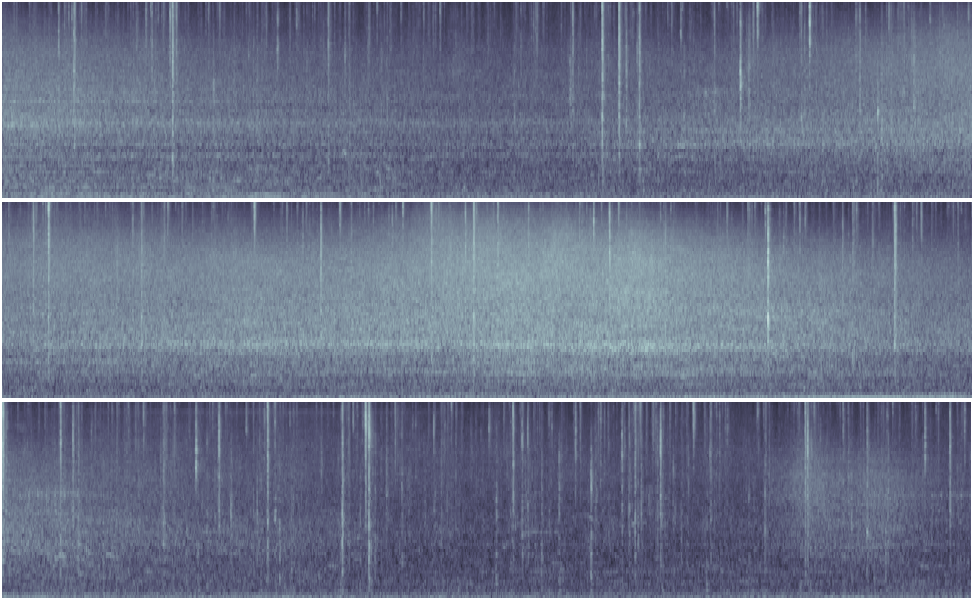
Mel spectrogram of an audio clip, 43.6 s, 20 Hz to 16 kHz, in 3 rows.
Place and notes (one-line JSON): {"title": "Avenue Jean Jaurès, Paris, France - Confinement après la pluie, sur le balcon", "date": "2020-05-01 14:40:00", "description": "Line Audio CM4 ORTF recording\nOn balcony 5th floor after rain", "latitude": "48.88", "longitude": "2.38", "altitude": "62", "timezone": "Europe/Paris"}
